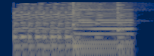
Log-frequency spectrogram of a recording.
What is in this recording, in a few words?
customer pissed; papa s freezeria gamerip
